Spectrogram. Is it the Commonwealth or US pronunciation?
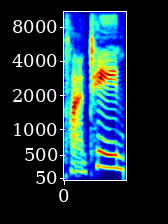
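US. It is said the US way.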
